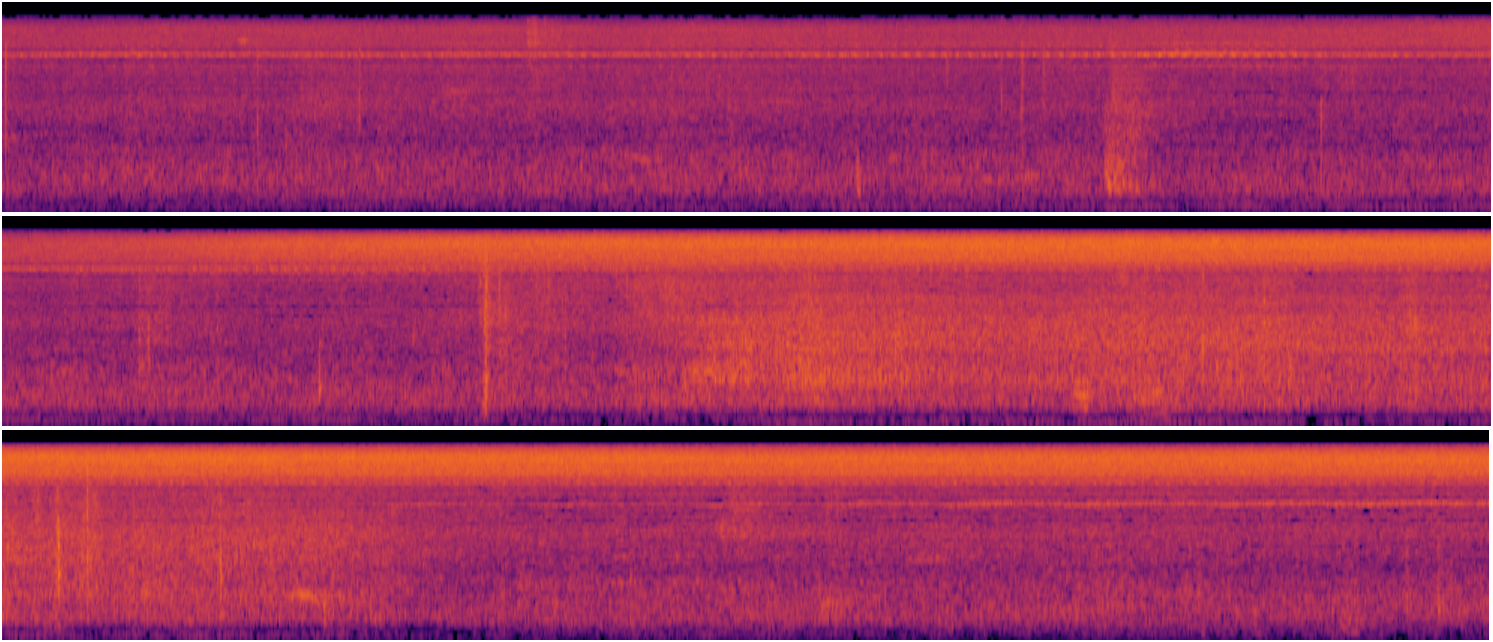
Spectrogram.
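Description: Steady high-pitched hiss of insects in the forest, growing louder about twelve seconds in; a thin steady high whine joins in the last third.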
